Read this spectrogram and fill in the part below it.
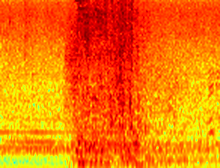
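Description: A shield device powers up with a loud whooshing burst.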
